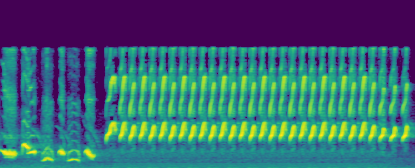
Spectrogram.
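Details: Caged white-rumped shama (murai batu) singing imitated phrases. A few loud, varied whistles are followed by a long, rapid, regular high trill of repeated chip notes.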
